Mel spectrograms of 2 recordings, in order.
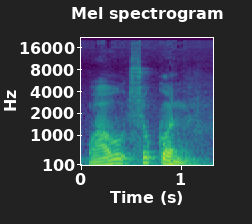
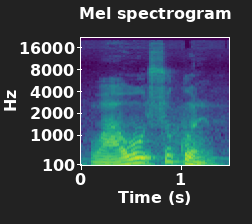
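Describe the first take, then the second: Both takes have the same delivery.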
